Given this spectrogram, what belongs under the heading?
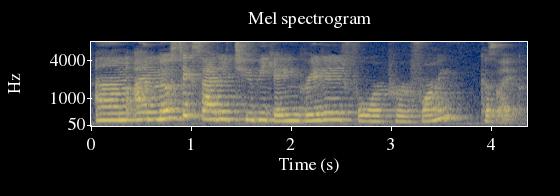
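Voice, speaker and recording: A woman's voice: a little high, unhurried, darkish tone. Woman, 18, from Iowa; casual, giggly, recorded far off in a very echoey room. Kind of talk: self-introduction.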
